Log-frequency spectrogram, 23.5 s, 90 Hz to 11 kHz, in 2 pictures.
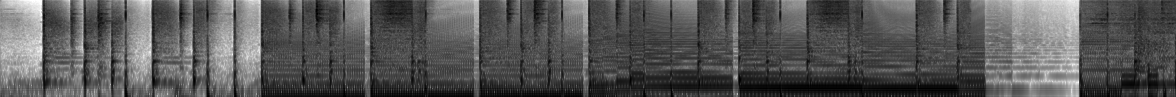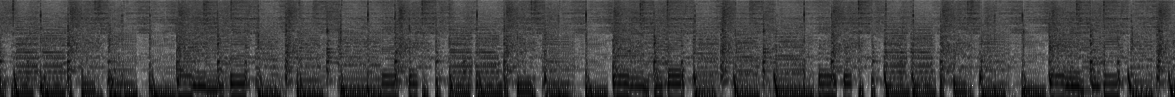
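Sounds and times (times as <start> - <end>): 
bombstep backing track at 110 bpm: 0.5 - 9.9, 10.8 - 23.5.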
